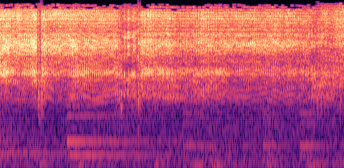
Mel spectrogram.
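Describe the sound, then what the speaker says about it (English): An electric nail grinder files down a dog's nails, a steady close high-pitched buzzing whir with slight pitch shifts as it presses and lifts, without talking. "It is possible to just grind down the nails if you're really too afraid to cut."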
